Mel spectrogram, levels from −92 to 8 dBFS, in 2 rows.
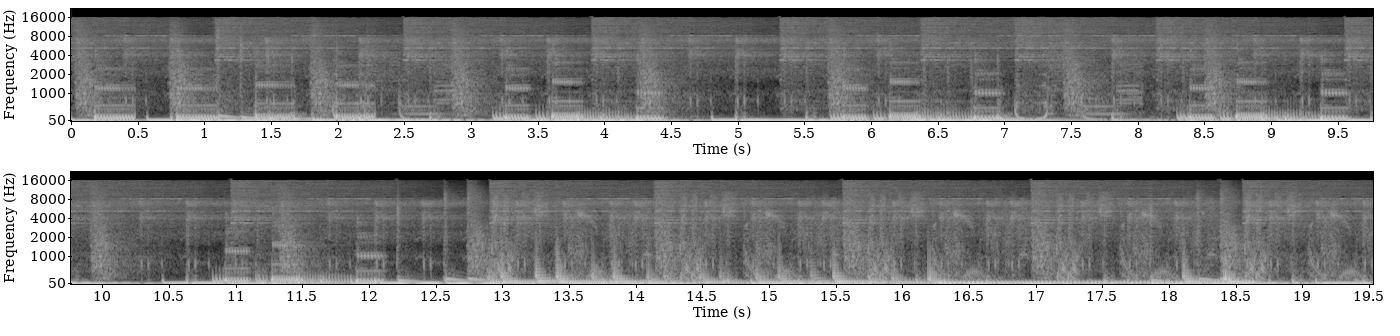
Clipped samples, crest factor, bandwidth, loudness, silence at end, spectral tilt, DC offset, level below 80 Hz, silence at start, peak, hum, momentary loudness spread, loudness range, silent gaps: under 0.1%; 14 dB; 16 kHz; -21 LUFS; 0 s; -4 dB/octave; under 0.1%; -18 dBFS; 0 s; -4 dBFS; none; 5 LU; 2 LU; none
